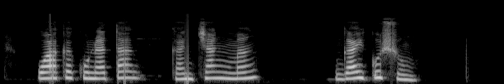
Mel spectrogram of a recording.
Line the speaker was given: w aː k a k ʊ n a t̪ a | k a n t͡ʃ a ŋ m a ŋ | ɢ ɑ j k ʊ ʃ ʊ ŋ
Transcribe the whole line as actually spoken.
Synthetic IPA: w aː k a k ʊ n a t̪ a | k a n t͡ʃ a ŋ m a ŋ | ɢ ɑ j k ʊ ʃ ʊ ŋ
